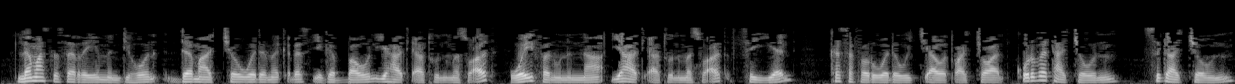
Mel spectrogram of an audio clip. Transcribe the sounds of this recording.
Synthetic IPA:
ləmasəsəɾːajɛmːɨnd̪iɦo̞nd̪əmat͡ʃːɛwːɔd̪əməkʼd̪əsjɛɡəbːawnjɛɦat̪ʼja̰t̪ʰunməswʔa̰t̪wɔjfənunɨnːajɛhat̪ʼja̰t̪ʰunməswa̰t̪fɨjːɛl | kʰəsəfəɾuwɔd̪əwʊt͡ʃʼːijawɔt̪ʼwat͡ʃːɛwalkʼuɾβət̪ʰat͡ʃːɛwnm | sɨɡat͡ʃːɛwnm

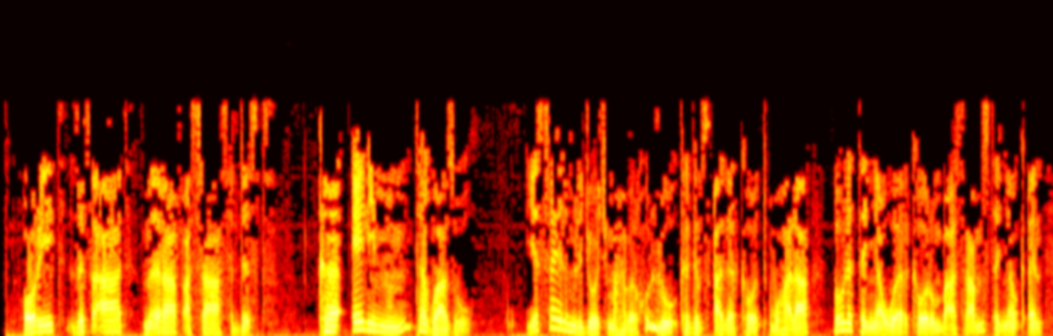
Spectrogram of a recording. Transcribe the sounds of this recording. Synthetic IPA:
ʔoɾit̪zəsʼə̰ʔat̪mɨʔɾafa̰sɾasɨd̪ːɨst̪ | kʰəelimɨmt̪ʰəɡʷazṵ | jɛɨsɾaʔe̞lɨmlɨd͡ʒo̞t͡ʃːmaɦβəɾhulːukʰəɡɨβsʼaɡəɾkʰəwɔt̪ʼubəɦʷala | bəhulət̪ʰːəɲːawɔɾkʰəwɔɾumbəasɾaamːɨst̪ʰəɲːawkʼən

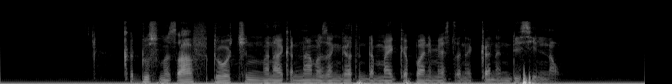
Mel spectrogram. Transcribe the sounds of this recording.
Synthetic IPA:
kʼɨd̪ːusməsʼhafd̪əwo̞t͡ʃːɪnmənakʼɨnːaməzəŋɡat̪ʰɨnd̪əmːajɡːəbːanjɛmːijast̪ʼənɨkʼːənɨnd̪isilnə̰w

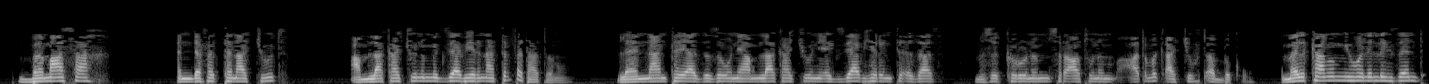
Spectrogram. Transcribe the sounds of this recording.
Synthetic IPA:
bəmasah | ʔɨnd̪əfət̪ːənat͡ʃːɪhut̪ | ʔa̰mlakʰat͡ʃːɛwnɨmːɨɡzijaβhe̞ɾɨnat̪ːɨfət̪ʰat̪ʰːənuw | ləɨnːant̪ʰəjazəzəwnjɛamlakʰat͡ʃːɛwnjɛɨɡzijaβhe̞ɾɨnt̪ʰɨʔɨzaz | mɨsɨkːɨɾunɨmsɨɾʔat̪ʰunɨmːa̰t̪ʼbɨkʼat͡ʃːɛht̪ʼəbːɨkʼṵ | məlkʰamɨmjɛho̞nɨlːɨhzənd̪

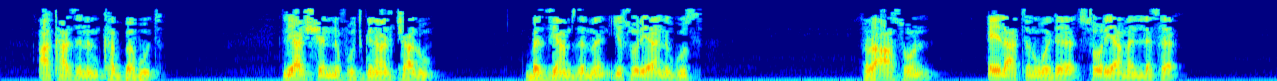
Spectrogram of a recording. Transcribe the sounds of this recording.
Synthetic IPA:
ʔakʰazɨnɨmkʰəbːəβut̪ | lijaʃːɛnːɨfut̪ɡɨnalt͡ʃalum | bəzːijamzəmənjɛso̞ɾijanɨɡus | ɾə̰ʔaso̞n | ʔelat̪ʰɨnwɔd̪əso̞ɾijaməlːəsə

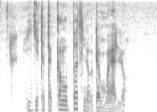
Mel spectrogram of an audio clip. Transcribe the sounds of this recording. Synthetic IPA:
ʔɨjːɛt̪ʰət̪ʼəkʼːəmubːət̪nəwd̪əɡmːo̰ja̰lːə̰hu

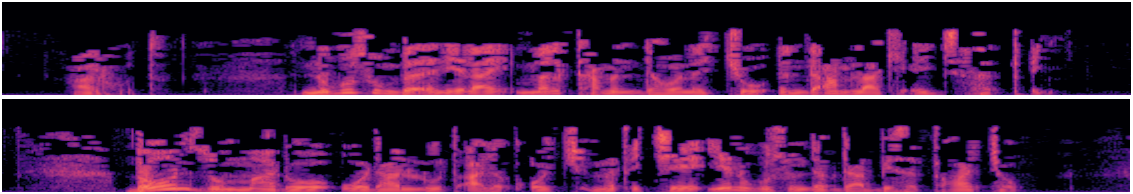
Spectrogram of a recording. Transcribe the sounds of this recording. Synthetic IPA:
ʔa̰lhṵt̪ | nɨɡusumbəʔɨne̞lajməlkʰamɨnd̪əɦo̞nət͡ʃːiwʔɨnd̪əʔamlakʰḛʔɨd͡ʒːsət̪ʼːəɲː | bəwɔnzumːad̪o̞wɔd̪alːut̪ʰa̰ləkʼo̞t͡ʃːmət̪ʼɨt͡ʃːe̞jɛnɨɡusund̪əβd̪abe̞sət̪ʼːəhʷwat͡ʃːɛw

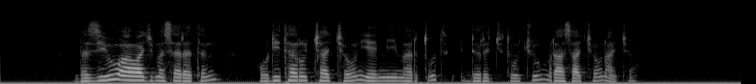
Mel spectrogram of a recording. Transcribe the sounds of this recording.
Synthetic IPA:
bəzːihuawad͡ʒməsəɾət̪ʰɨm | ʔo̞d̪it̪ʰəɾo̞t͡ʃːat͡ʃːɛwnjɛmːiməɾt̪ʼut̪ | d̪ɨɾɨd͡ʒːɪt̪ʰo̞t͡ʃːuɾasat͡ʃːɛwnat͡ʃːɛw

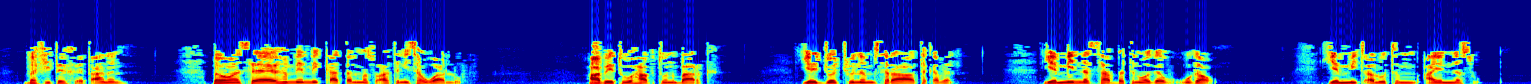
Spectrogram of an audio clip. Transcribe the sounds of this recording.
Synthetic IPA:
bəfit̪ɨhʔɨ̰t̪ʼa̰nɨn | bəwnsəjawihɨmjɛmːikʼːat̪ʼːəlməsʔa̰t̪ɨnjɪsəwalːṵ | ʔaβe̞t̪ʰuɦaβt̪ʰunbaɾk | jɛɨd͡ʒo̞t͡ʃːunɨmːsɨɾat̪ʰəkʼəβə̰l | jɛmːinːəsːabːət̪ʰɨnwɔɡəβwʔɨ̰ɡa̰w | jɛmːit̪ʼə̰lut̪ʰɨma̰jɪnːəsu

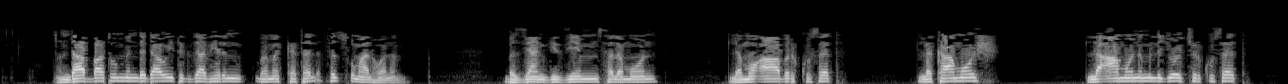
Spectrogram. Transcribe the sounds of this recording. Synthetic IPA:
ʔɨnd̪abːat̪ʰumːɨnd̪əd̪awit̪ɨɡzijaβhe̞ɾɨnbəməkːət̪ʰəlfɨsʼumalho̞nəm | bəzːijanɡize̞msələmo̞n | ləmoʔaβɨɾkʰusət̪ | ləkʰamo̞ʃ | ləʔamo̞nɨmːlɨd͡ʒo̞t͡ʃːɨɾkusət̪

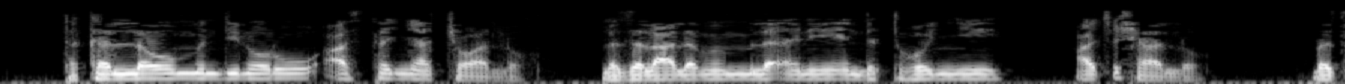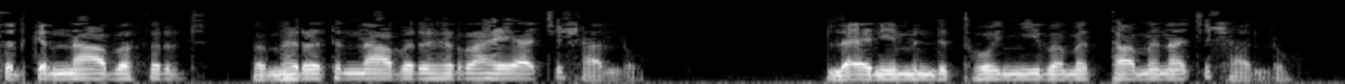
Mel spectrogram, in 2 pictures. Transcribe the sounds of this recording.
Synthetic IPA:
t̪ʰəkʰəlːəwmɨnd̪ino̞ɾuʔa̰st̪ʰəɲːat͡ʃːɛwalːəhuləzəlaləmɨmləʔɨne̞ɨnd̪ɨt̪ːɨɦo̞ɲːi | ʔa̰t͡ʃʼɪʃalːə̰hubəsʼɨd̪kʼɨnːabəfɨɾd̪ | b̥əmɨhɾət̪ɨnːabəɾɨhɨɾahe̞at͡ʃʼɪʃa̰lːə̰hu | ləɨne̞mːɨnd̪ɨt̪ːɨho̞ɲːibəmət̪ːamənat͡ʃʼːɪʃa̰lːə̰hu

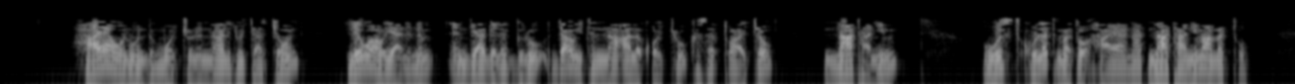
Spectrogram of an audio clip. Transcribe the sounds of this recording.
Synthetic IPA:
hajawɔnwɔnd̪ɨmːo̞t͡ʃːunɨnːalɨd͡ʒo̞t͡ʃːat͡ʃːɛwn | lewawijanɨnɨmːʔɨ̰nd̪ijaɡələɡːɨlud̪awit̪ʰɨnːaʔa̰ləkʼo̞t͡ʃːukʰəsət̪ʼːuat͡ʃːɛw | nat̪ʰanim | wʊst̪ʼhulət̪ːmət̪ʰo̞hajananat̪ʰanimamət̪ʼṵ

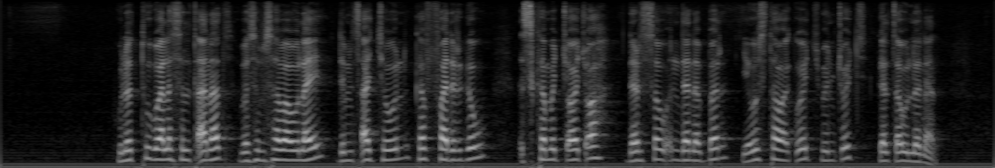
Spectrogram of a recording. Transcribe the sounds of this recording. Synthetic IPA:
hulət̪ʰːubaləsɨlt̪ʼanat̪bəsɨβsəβawlaj | d̪ɨmsʼat͡ʃːɛwnkʰəfad̪ɨɾɡəw | ʔɨskʰəmət͡ʃʼːwat͡ʃʼwa | d̪əɾsəwɨnd̪ənəbːəɾ | jɛwʊst̪ʰːawakʼiwo̞t͡ʃːmɨnt͡ʃʼo̞t͡ʃːɡ̥əlsʼəwlːəna̰l

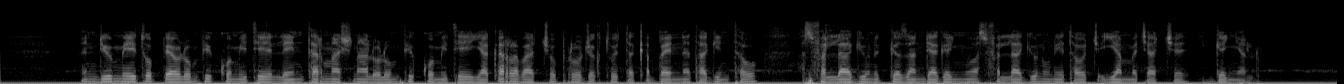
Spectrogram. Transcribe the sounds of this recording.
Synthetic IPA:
ʔɨnd̪ihumjɛit̪ʰjo̞pʼjao̞lɨmpikʰːo̞mit̪ʰe̞ləint̪ʰəɾnaʃinalo̞lɨmpʰikkːo̞mit̪ʰe̞jakʼərːəβat͡ʃːɛwpʰɾo̞d͡ʒɛkt̪ʰo̞t͡ʃːt̪ʰəkʼəbːajɪnːət̪ʰaɡint̪ʰəw | asfəlːaɡiwunɨɡəzaɨnd̪ijaɡəɲːuasfəlːaɡiwunhune̞t̪ʰawo̞t͡ʃːɨjːamːət͡ʃʰʼat͡ʃːɛjɪɡːəɲːalːu

